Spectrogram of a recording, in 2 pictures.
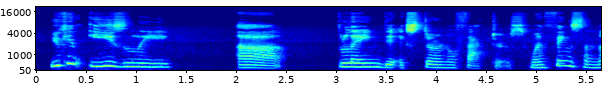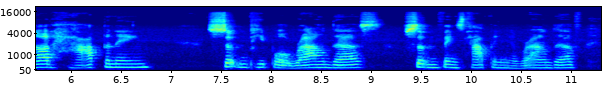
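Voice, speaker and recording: A woman's bright, sharp voice with a non-native accent and lively intonation, at a fairly slow pace. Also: medium pitch for a woman. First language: not English. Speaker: wellness coach. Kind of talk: coaching session demo. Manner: hesitant, many fillers.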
